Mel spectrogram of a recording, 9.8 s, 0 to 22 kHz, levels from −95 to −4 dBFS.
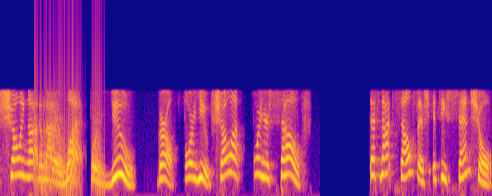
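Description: A speech clip carried over a Bluetooth CVSD headset codec for its whole length, with buffer tearing in the opening seconds. The link squeezes the signal into one up-or-down bit per sample with an adapting step, which fits the 64 kbps CVSD headset path. Nothing above about 4 kHz survives, so the speech sounds narrow and telephone-like. Sibilants come through scratchy, loud high-frequency sounds distort where the step size can't keep pace, and a granular hiss sits under the speech throughout. From 0.68 to 2.1 s, the software writing the playback ring buffer and the hardware reading it drift out of step and cross inside each period. Roughly a fifth of every buffer is replaced by audio from about 70 ms earlier, with hard joins on both sides. The result is a robotic 50 Hz buzz while sound is present, a repeat rate that points to a 20 ms buffer period.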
